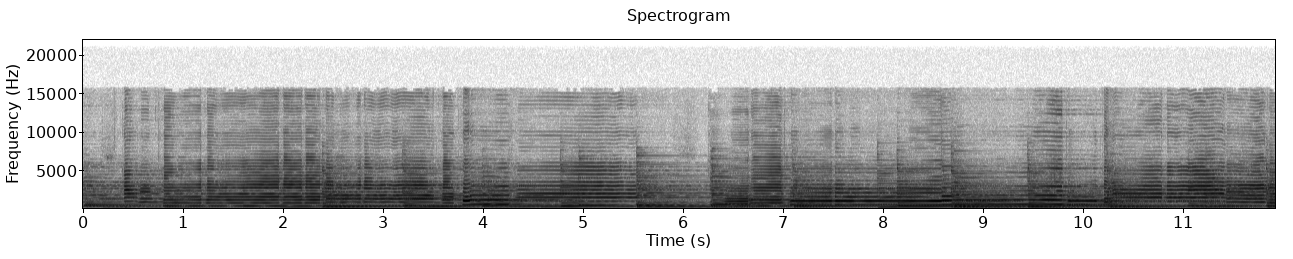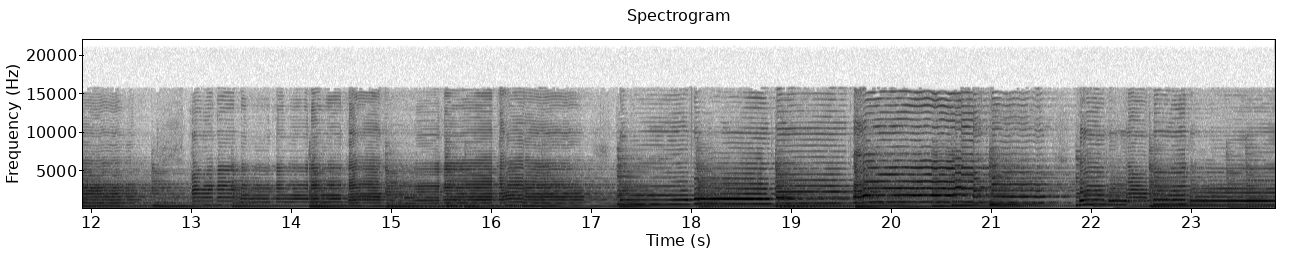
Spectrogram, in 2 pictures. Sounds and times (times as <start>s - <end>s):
Tender music: 2.0s - 23.8s.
